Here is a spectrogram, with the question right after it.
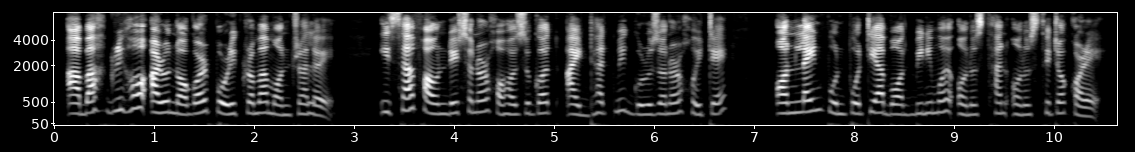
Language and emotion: Assamese, neutral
